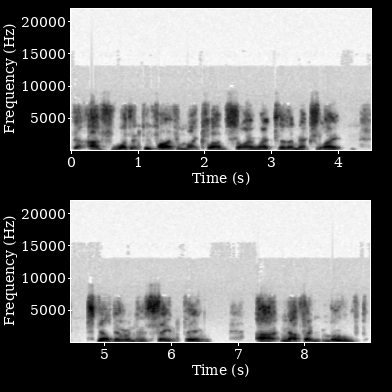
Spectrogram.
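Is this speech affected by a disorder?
Yes: Parkinson's; formerly voice tremor, hard to understand, lost track after 2-3 sentences, now talks at length.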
